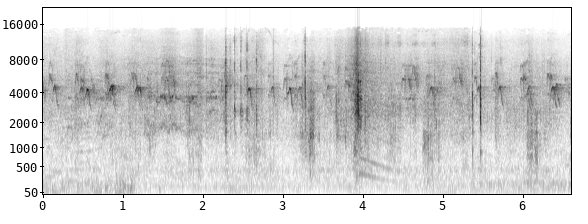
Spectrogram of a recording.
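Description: Birds chirping, with a few sharp clicks and one louder snap about four seconds in.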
